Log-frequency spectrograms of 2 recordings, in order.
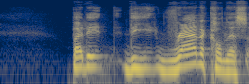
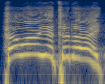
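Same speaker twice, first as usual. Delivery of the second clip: much higher and louder greeting; hyped emcee; 13 semitones higher, 3 dB louder than usual. Retold or imitated. Preacher mimics a rally emcee greeting the crowd, high and loud. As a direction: pump the crowd up like an MC. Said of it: "It's just part of the schlick".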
